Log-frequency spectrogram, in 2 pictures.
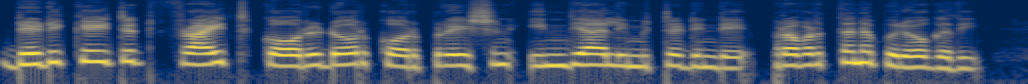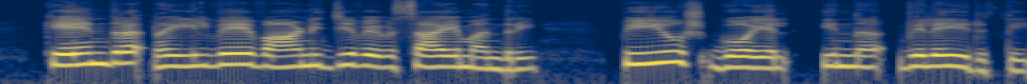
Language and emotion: Malayalam, neutral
